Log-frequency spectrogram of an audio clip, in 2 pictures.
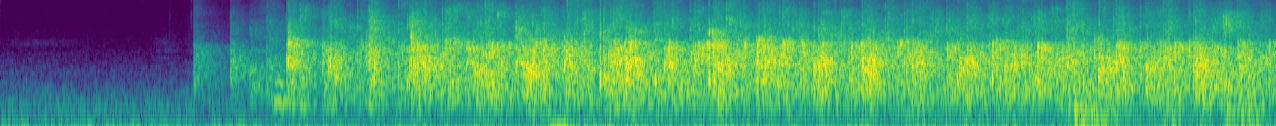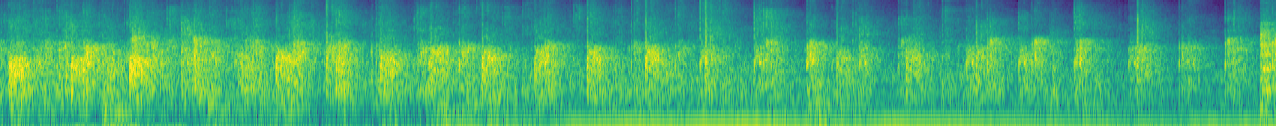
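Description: Audience applause that breaks out about a second in after a brief hush, then goes on steadily; toward the end it thins into more separate claps. A low steady hum joins about halfway through.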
